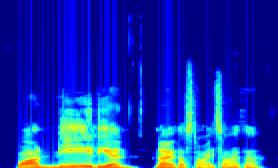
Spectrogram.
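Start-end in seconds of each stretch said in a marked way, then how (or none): 0.2-1.3 put-on villain voice. The speaker tries again to do the villain's voice, a Doctor Evil impression attempt. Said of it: "What was his voice?".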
